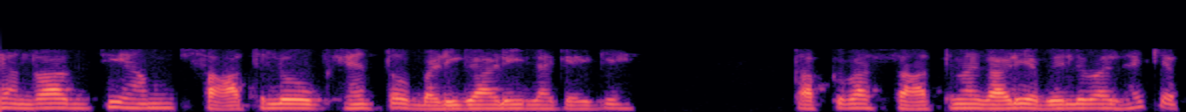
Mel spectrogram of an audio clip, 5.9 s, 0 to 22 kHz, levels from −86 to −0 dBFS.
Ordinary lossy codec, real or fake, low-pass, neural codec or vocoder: none; real; 3.6 kHz; none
